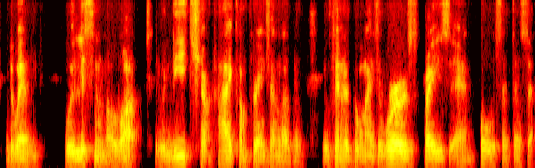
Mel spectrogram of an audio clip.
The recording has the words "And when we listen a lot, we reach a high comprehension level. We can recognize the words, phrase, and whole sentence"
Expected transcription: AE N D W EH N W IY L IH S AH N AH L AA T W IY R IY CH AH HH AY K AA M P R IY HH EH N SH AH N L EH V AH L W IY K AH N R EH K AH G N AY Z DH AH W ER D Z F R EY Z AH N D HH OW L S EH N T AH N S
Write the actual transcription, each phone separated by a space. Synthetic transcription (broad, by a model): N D W EH N W IY L IH S AH N AH L AA T W IY L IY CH AH HH AY K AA M P L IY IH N S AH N L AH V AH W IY K AH N R EH K AH G N AY Z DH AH W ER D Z P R EY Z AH N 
